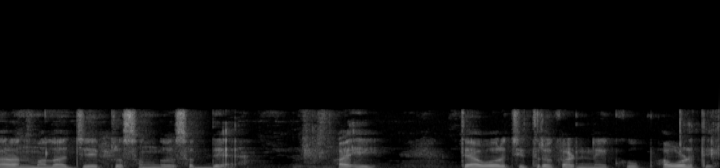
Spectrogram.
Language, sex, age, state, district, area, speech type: Marathi, male, 45-60, Maharashtra, Amravati, rural, spontaneous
